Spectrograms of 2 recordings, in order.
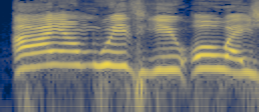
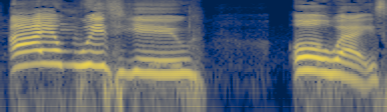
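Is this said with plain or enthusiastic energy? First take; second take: enthusiastic; plain. First: It is said with more lively enthusiasm. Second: It is said with plain, ordinary energy.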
